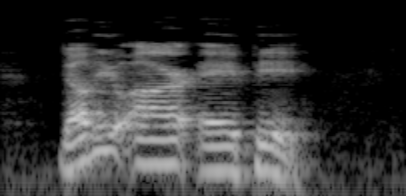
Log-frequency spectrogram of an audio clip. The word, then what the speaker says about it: wrap: W-R-A-P. Take away the W. Wrap. R-A-P. R-A-P. Wrap.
